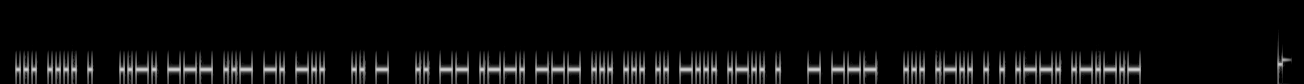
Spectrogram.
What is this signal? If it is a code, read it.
Morse code, heard as a keyed tone, about 30 wpm, 700 Hz. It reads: SHE FOUND IT IMPOSSIBLE TO SLEEP.
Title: Sentences from Top 1100 Words 30wpm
